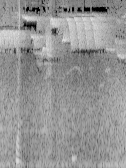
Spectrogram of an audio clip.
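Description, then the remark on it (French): A bright, high bird song in three phases, with a trill in the middle, rings out over a steady outdoor background and ends in a short series of quick, repeated 'quick, quick, quick' notes; the song lasts about four to five seconds. No one speaks. “Et il se termine par quick, quick, quick. Il y en a un qui répond par là.”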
